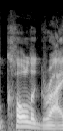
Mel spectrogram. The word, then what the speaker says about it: Colagri: I asked my father how to pronounce that name. Sereno Colagri is how he said it on the Italian version, but he went by Del Sereno also.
